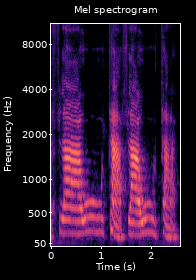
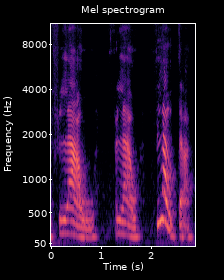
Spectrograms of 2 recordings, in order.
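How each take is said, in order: First: Flauta with a-u split into separate vowels; flauta broken apart. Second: Flauta with a-u gliding as one sound; flauta slid together. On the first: Teacher showing students the wrong way, flauta in split vowels. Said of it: "don't pronounce it". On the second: Teacher modelling for students, flauta with vowels blended smoothly. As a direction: slide the vowels of flauta into one fluid flow. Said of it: "say them as fluidly together". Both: Shown as a demonstration.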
